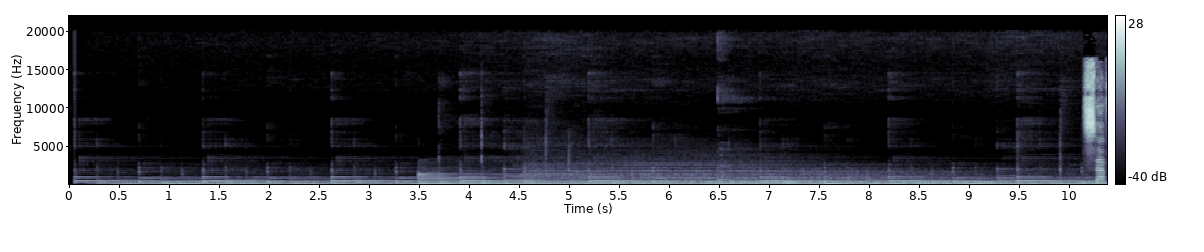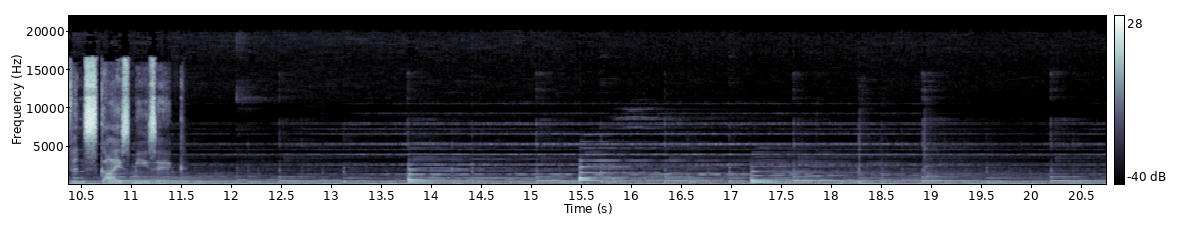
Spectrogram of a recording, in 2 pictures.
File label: Ambient Suspense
